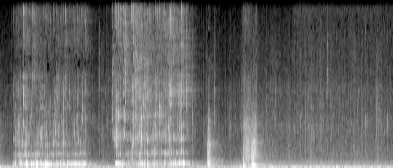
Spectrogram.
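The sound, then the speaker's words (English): Wine pours into a cup in two gurgling streams whose pitch rises as the cup fills, followed by a couple of soft clinks, over a low steady background rumble. “Let me pour you some wine.”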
